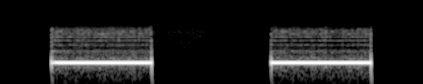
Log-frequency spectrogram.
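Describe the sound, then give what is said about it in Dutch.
A telephone ringback tone plays while a call is placed: two steady, mid-pitched tones of about one second each, separated by a silent pause, with nothing else heard. “Dus ik zou zeggen, laten we maar gaan bellen.”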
